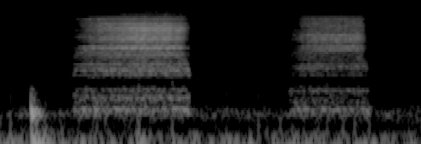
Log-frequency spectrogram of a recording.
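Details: Nest box camera on wild barn owl nestlings feeding on rodents; a sharp knock, then a long rasping hiss followed by a slightly shorter, quieter one, both broad and airy.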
